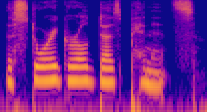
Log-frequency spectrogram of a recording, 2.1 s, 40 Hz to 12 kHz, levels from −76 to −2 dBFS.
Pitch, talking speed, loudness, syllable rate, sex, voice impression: 185 Hz, 145 wpm, -22 LUFS, 4.6 syllables/s, female, very feminine, slightly young, thin, tensed, slightly powerful, bright, hard, very clear, very fluent, very cute, intellectual, very refreshing, sincere, slightly calm, very friendly, reassuring, very unique, very elegant, slightly wild, very sweet, very lively, strict, intense, slightly sharp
